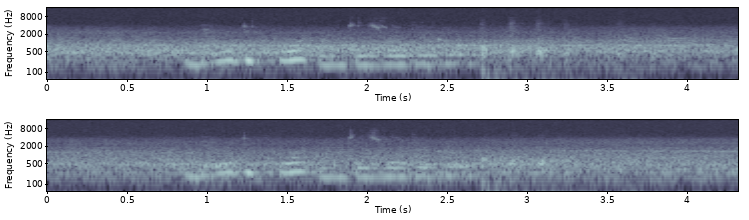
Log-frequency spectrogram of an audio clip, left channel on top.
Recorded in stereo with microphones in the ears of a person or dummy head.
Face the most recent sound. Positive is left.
turn(degrees=55)  # may be behind; listen again after turning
